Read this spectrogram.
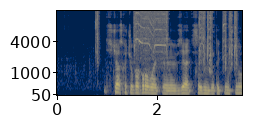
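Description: A power drill whirs as it drives a screw into wood.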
